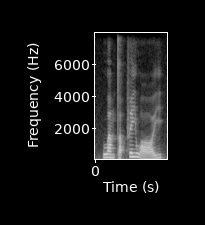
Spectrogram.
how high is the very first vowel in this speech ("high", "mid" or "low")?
low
